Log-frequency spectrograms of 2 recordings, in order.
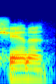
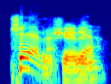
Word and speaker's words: Shannon: and he still like pronounces Shannon without the end. So it's Shanna without. It's like Shannon without the end. Then Shanna. Shannon.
